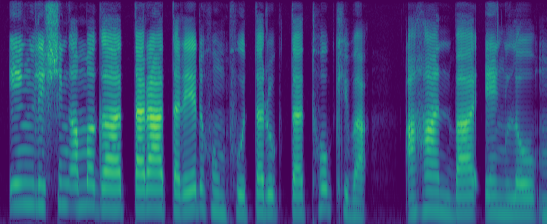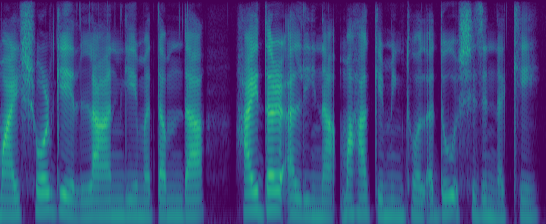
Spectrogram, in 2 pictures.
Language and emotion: Manipuri, neutral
